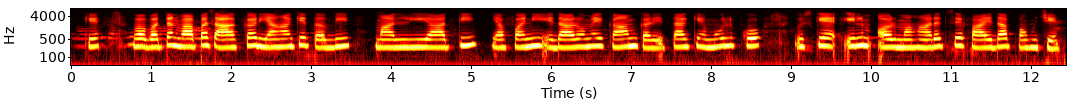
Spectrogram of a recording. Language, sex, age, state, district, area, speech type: Urdu, female, 18-30, Bihar, Madhubani, urban, spontaneous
